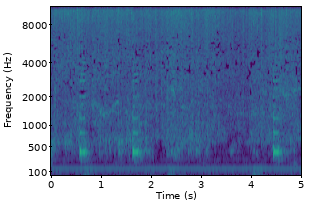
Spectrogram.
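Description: HO-scale slot cars running on the track: a steady high hiss and hum, with short pitched blips every second or two.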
